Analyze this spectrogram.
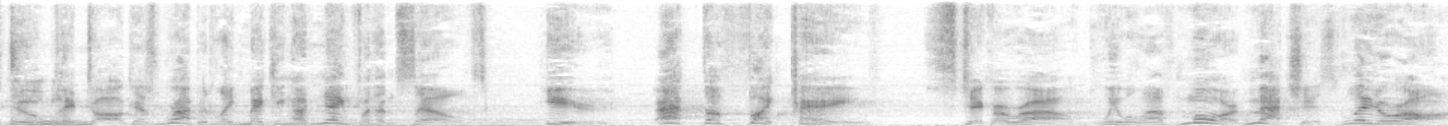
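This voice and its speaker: Over clear background noise, a man projects a raised voice at a fairly slow pace. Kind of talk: ring announcer. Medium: game stream.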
